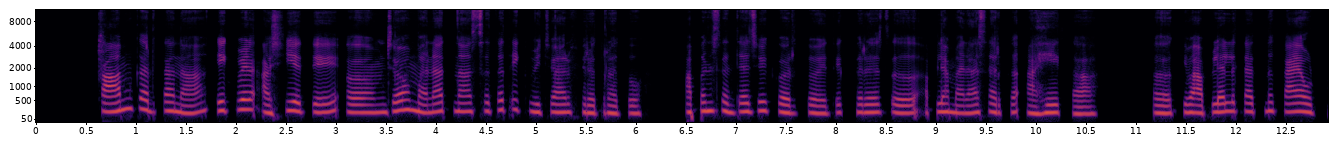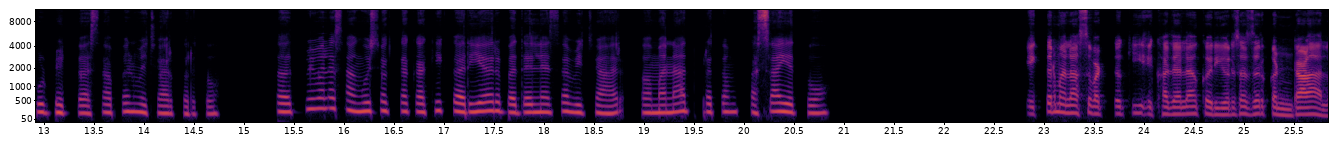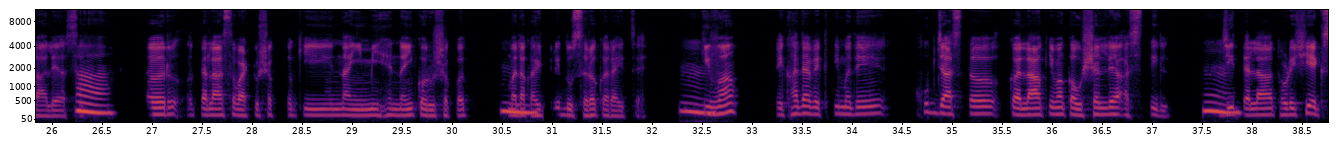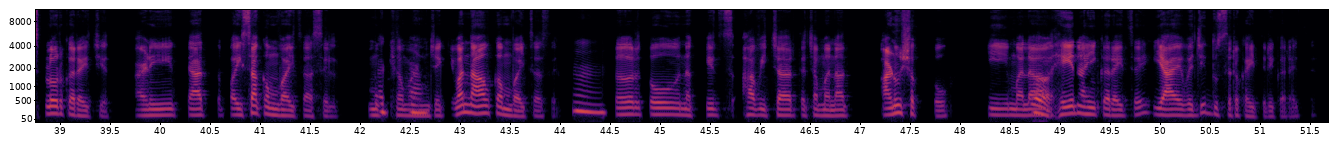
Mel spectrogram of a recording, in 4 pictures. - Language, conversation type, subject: Marathi, podcast, करिअर बदलायचं असलेल्या व्यक्तीला तुम्ही काय सल्ला द्याल?
- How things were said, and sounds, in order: tapping; in English: "आउटपुट"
